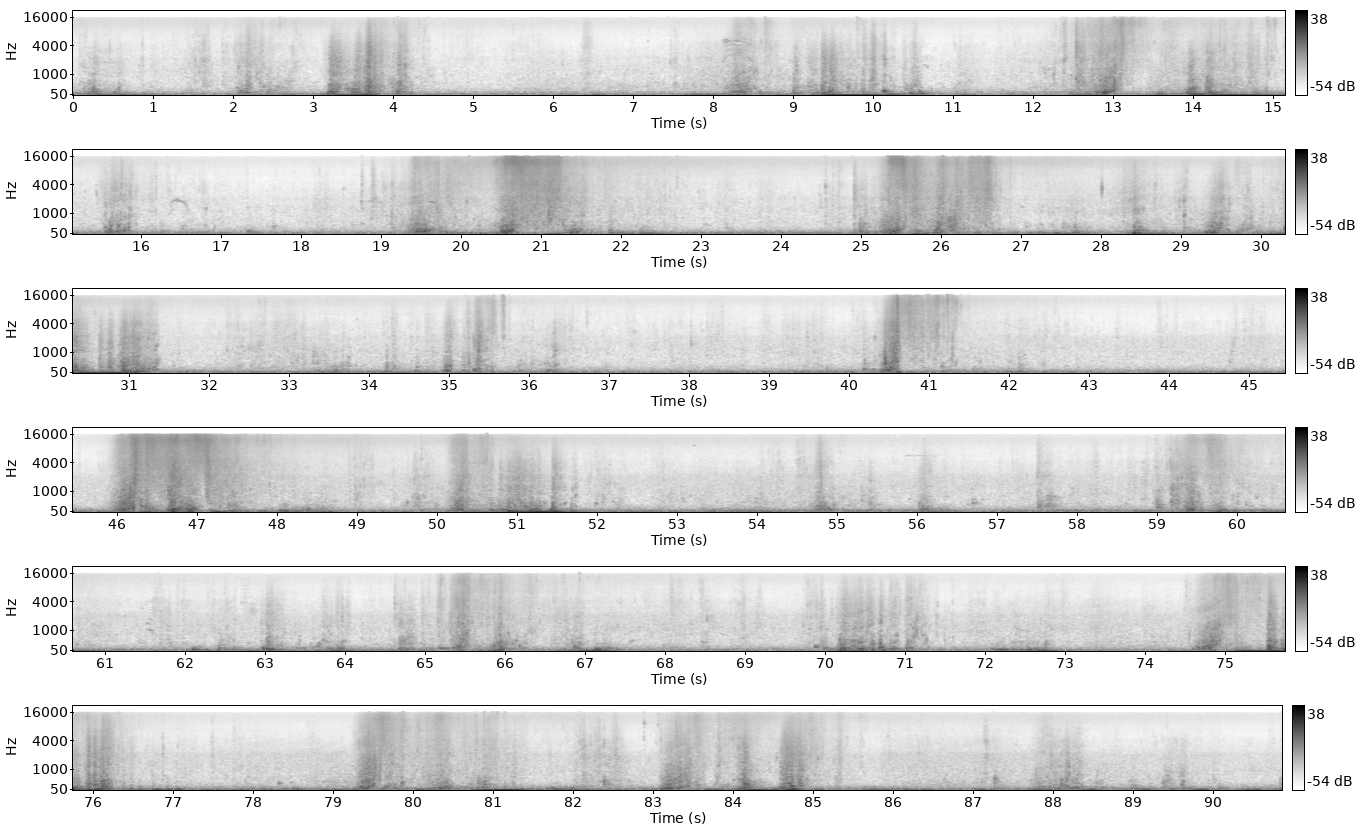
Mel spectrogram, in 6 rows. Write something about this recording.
Field recording made in the Hudson River Park in NYC, with a Zoom H1. River is sloshing underneath the pier, creating a suction effect. Low drone of traffic and boats in the background.
waves, pier, water, sloshing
